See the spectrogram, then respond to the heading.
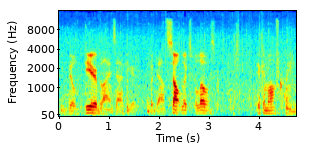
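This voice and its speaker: An actor playing a shrewd survivalist camp leader in a video game, speaking in a folksy, clipped, deliberate way. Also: male voice, low-pitched, close to an everyday voice. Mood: nostalgic, bitter. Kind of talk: video game cutscene acting. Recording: rain and ambient noise behind.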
